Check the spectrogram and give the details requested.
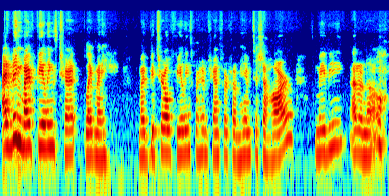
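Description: A woman with a medium-pitched voice chats casually about books. She sounds a little hesitant and qualifies her own remarks, talking on a video call from home. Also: measured pace, bright, forceful tone. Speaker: book discussion panelist. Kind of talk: casual chat.

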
